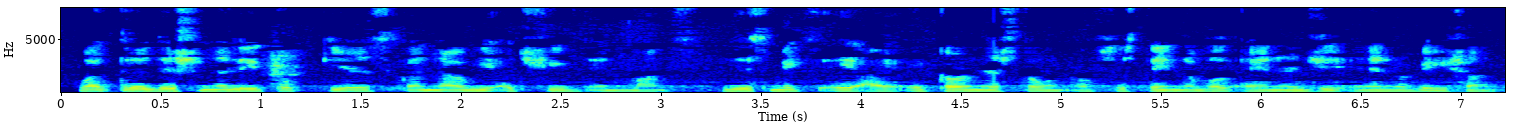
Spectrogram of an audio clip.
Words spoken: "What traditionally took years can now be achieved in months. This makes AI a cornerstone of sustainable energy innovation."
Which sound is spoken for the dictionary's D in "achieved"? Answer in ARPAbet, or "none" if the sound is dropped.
D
